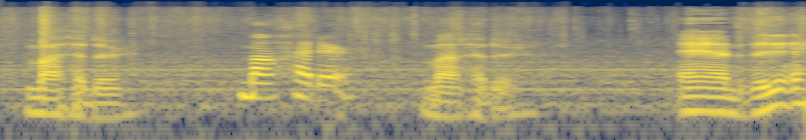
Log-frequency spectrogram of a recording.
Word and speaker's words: Mahider: So it's pronounced Mahider.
